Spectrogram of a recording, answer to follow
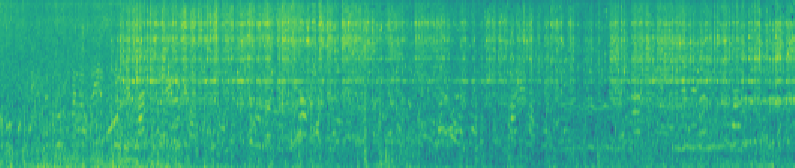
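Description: Heavy rain and gusting wind over choppy water on a boat in a storm, with wind buffeting the microphone, a steady low engine hum and voices in the background. A steady high whine joins in about one and a half seconds in.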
